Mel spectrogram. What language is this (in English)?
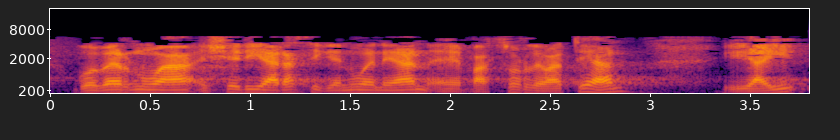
Basque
